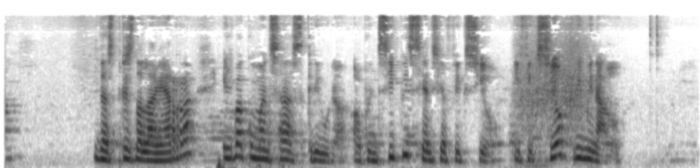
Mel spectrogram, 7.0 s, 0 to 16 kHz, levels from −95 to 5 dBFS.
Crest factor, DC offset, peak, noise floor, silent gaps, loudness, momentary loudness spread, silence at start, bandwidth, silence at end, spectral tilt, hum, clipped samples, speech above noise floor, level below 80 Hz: 18 dB; under 0.1%; -2 dBFS; -58 dBFS; none; -17 LUFS; 10 LU; 0.05 s; 11.5 kHz; 0.8 s; -4 dB/octave; none; under 0.1%; 41 dB; -44 dBFS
